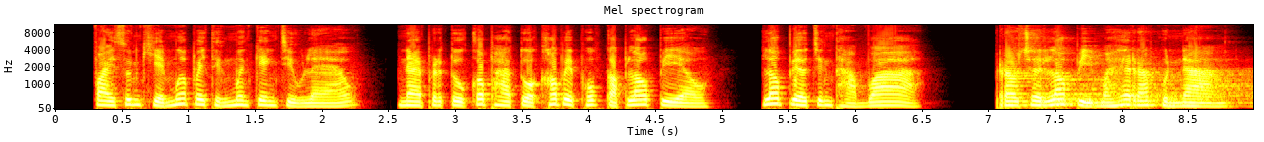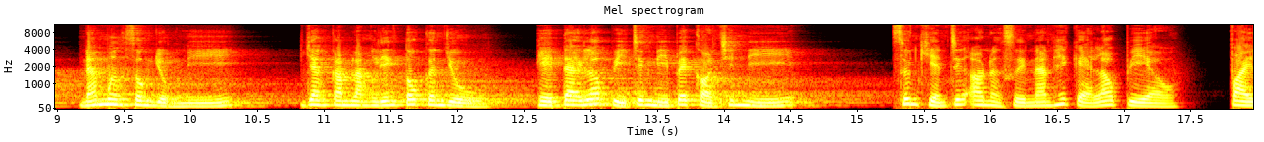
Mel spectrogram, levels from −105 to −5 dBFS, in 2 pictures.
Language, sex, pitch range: Thai, male, 135-180 Hz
